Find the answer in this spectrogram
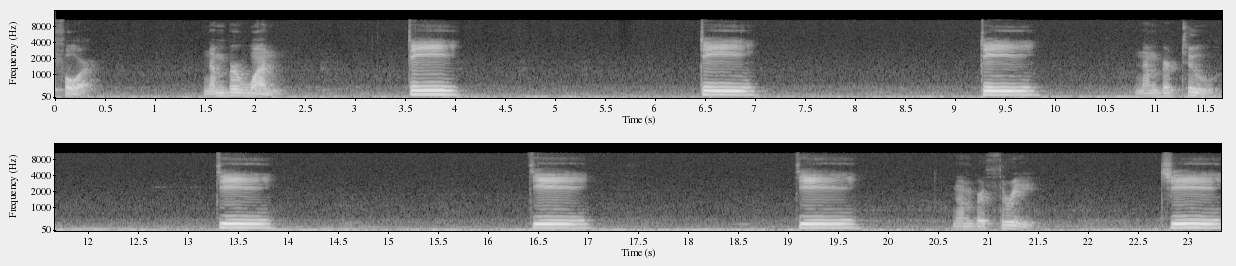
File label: WHITE MIAO Nonsense Contrast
